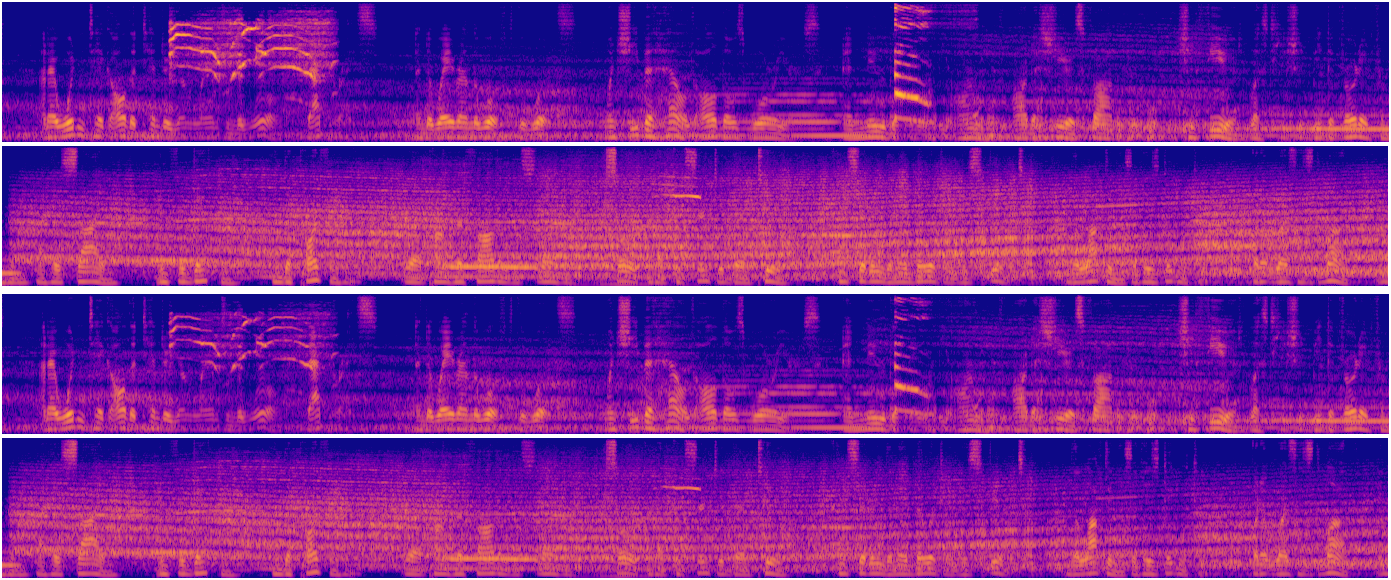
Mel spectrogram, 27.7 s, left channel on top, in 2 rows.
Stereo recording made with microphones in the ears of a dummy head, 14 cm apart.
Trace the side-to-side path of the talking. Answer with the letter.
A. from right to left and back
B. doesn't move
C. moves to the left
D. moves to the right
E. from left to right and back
A.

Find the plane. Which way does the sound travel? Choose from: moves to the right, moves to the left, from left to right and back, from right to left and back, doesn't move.
moves to the left.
